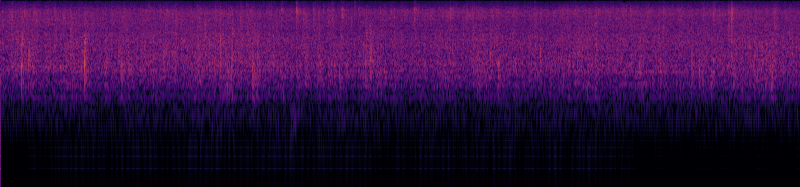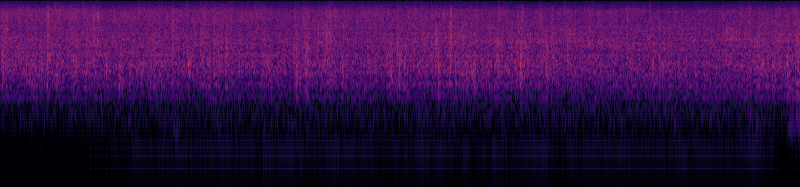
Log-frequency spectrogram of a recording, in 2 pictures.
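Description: Red amaranth leaves sizzling and crackling steadily in hot oil in a kadhai, just added over fried onion.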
